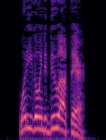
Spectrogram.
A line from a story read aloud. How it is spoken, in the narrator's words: Aaron yelled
